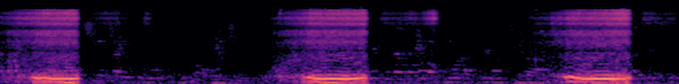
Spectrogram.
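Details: Kinako the Jack Russell Terrier asleep and snoring. Three snores come at even intervals of about two and a half seconds, each with a nasal, whistling tone riding over the rasp.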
